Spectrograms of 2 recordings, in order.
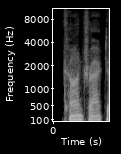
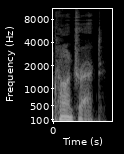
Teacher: Stress on the first syllable is a noun. Stress on the last syllable is a verb.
